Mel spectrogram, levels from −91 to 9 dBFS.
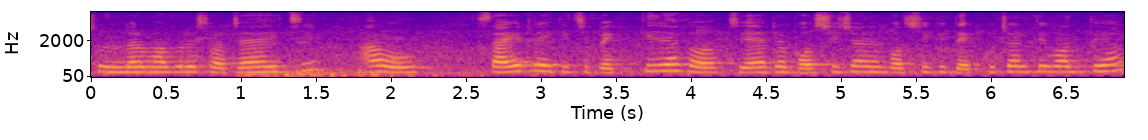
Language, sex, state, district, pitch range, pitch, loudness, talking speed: Odia, female, Odisha, Malkangiri, 225-255 Hz, 240 Hz, -16 LUFS, 140 wpm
